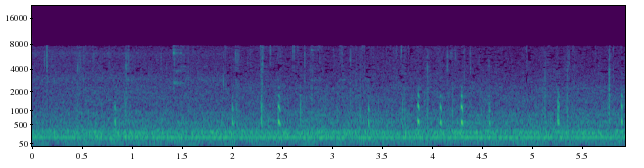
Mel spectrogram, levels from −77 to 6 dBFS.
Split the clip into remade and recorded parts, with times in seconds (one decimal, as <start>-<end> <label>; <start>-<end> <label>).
0.0-0.5 recorded; 0.5-1.1 remade; 1.1-5.9 recorded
